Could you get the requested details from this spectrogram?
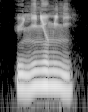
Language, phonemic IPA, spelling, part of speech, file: French, /i.ɲɔ.mi.ni/, ignominie, noun, Fr-ignominie.ogg
- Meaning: ignominy (great dishonor, shame, or humiliation)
